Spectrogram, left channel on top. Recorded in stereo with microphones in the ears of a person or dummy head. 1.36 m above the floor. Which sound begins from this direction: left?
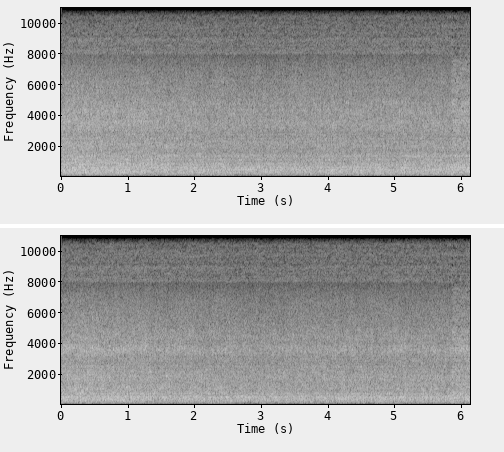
Running water, at 0.0 s.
